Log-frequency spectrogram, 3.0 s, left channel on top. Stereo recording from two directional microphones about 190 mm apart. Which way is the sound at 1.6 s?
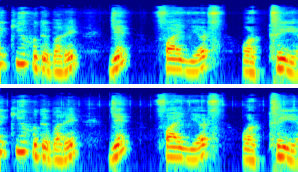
20° right (ahead or behind).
